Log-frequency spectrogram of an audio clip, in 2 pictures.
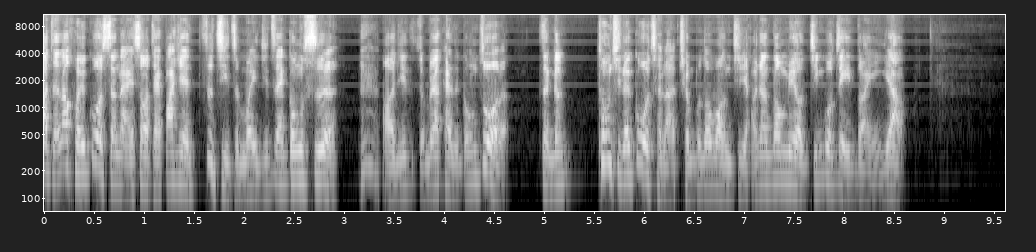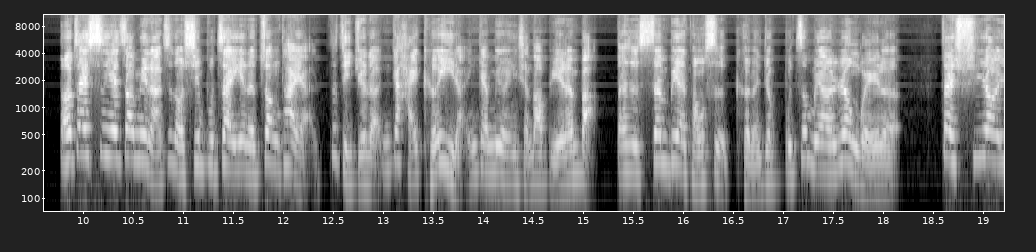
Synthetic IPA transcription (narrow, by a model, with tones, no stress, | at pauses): t͡ɕa˨˩t̪ɑ˥˩ʊxwe˧˥ɪkwɔ˥˩ʂə˧˥nla˧˥ʂ̩˧˥˧t͡sʰa˧˥ɪfa˥ɕ̬jɛ˥˧nt͡sɹ̩˥˩t͡ɕi˨˩t͡sə˨˩nmə˦i˨˩t͡ɕi˥ŋt͡sa˥˩ɪkʊ˥ŋsɹ̩˥lə˩ | ɔ̰˧˩i˨˩t͡ɕi˥ŋt͡sə˨˩mə˦jkʰa˥˩ʂ̩˨˩kʊ˥ŋt͡swɔ˥˩lə̰˩ | t͡sə˨˩ŋɡə˦ | t̪ʰʊ˥ŋt͡ɕʰi˧˥d̪ə˧kwɔ˥˩ʈ͡ʂʰə˧˥ŋlɐ̰˨t͡ɕʰɥɛ˧˥npu˥˩o˥ʊwɑ˥˧ŋt͡ɕi˥˩xɑ˨ʊɕjɑ˥˧ŋt̪o˥ʊme˧˥ɪjʊt͡ɕi˥ŋkwɔ˥˧ʈ͡ʂɤ˥˧i˧˥t̪̬wa̰˥˩nḭ˧˥jɑ˥˩ŋ | ə˞˧˥t͡sa˥˧ɪʂɻ̩˥˧jɛ˥˧ʂɑ˥˧ŋmjɛ˥˩nɐ˩ʈ͡ʂɤ˥˩ʈ͡ʂʊ˨˩ŋɕi˥np̬u˧˥˧t͡sa˥˧ɪjɛ˥˩nd̪ə˩ʈ͡ʂwɑ˥˧ŋt̪ʰa˥˩ɪa̰˩t͡sɹ̩˥˩t͡ɕi˨˩t͡ɕɥɛ˧˥d̪ə˧ʔi˥ŋka˥ɪxa˧˥ɪkʰɤ˧˥i˨˩lə̰˩ʔi˥ŋka˥ɪme˧˥ɪjo˨˩i˧˥ɕɑ˨˩ŋt̪ɑ˥˩ʊpjɛ˧˥ɻə˧˥nba̰˨t̪a˥˧nʂɻ̩˥˩ʂə˥np̬jɛ˥nd̪ə˨t̪ʰʊ˧˥ŋʂɻ̩˥˩kʰɤ˨˩nə˧˥ŋt͡ɕjo˥˩ʊpu˧˥ʈ͡ʂə˥˩mə˧jɑ˥˧ŋɻə˥˩nwe˧˥ɪlə˧˨ | t͡sa˥˩ɪɕy˥jɑ˥˧ʊ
